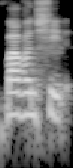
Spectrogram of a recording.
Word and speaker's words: Baobhan Sith: Sorry about my pronunciation, um, which are kinds of shape shifting creatures. Babanshi. Babanshi. Yeah. – Bavanshi. Okay, thank you.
